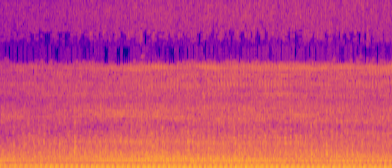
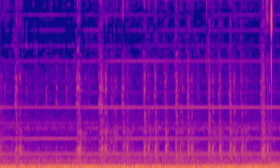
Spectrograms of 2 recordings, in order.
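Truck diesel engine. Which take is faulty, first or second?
second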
